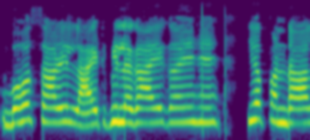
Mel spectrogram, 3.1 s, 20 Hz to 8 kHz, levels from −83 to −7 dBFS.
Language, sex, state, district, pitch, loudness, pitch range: Hindi, female, Bihar, Saran, 295 Hz, -15 LUFS, 285-300 Hz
